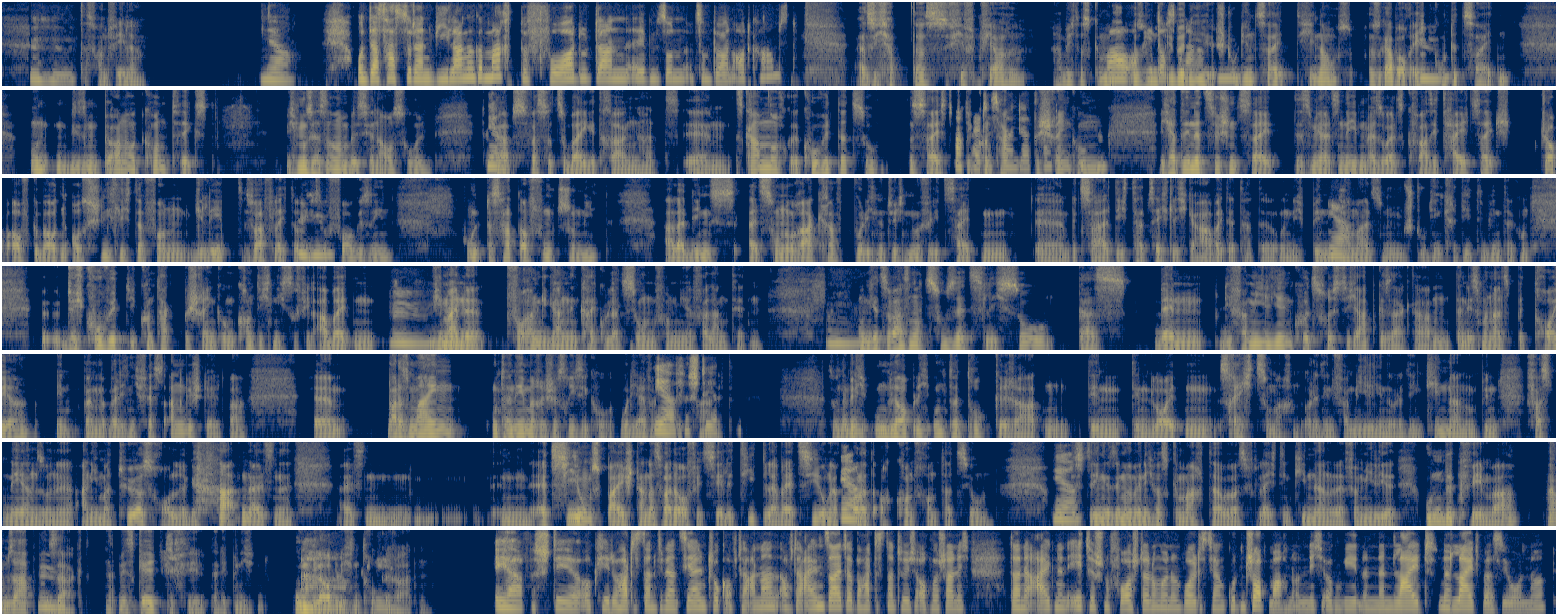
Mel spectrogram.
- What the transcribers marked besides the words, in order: other background noise; laughing while speaking: "geraten"
- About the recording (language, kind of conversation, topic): German, podcast, Wie merkst du, dass du kurz vor einem Burnout stehst?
